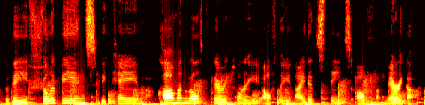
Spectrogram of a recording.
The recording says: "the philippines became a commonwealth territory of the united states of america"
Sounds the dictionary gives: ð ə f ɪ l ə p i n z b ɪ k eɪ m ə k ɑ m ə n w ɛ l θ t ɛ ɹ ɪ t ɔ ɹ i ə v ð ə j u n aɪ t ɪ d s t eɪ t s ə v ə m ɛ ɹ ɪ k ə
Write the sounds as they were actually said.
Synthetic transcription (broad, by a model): ð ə f ɪ l ə p i n z b ɪ k eɪ m ə k ɑ m ə n w ɛ l θ t ɛ ɹ ɪ t ɔ ɹ i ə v ð ə j u n aɪ t ɪ d s t eɪ t s ə v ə m ɛ ɹ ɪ k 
